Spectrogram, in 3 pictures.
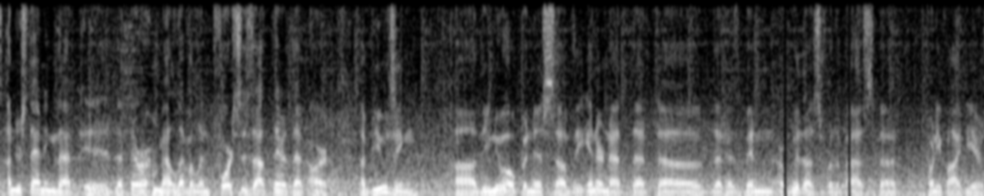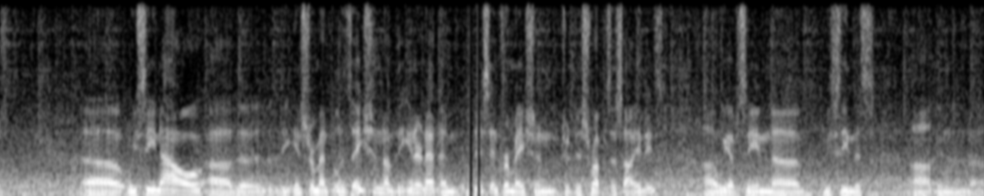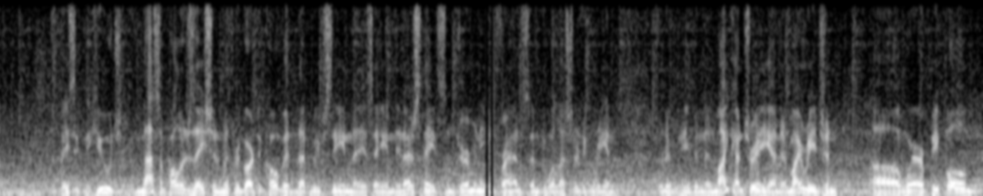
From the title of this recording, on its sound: Live at IGCF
